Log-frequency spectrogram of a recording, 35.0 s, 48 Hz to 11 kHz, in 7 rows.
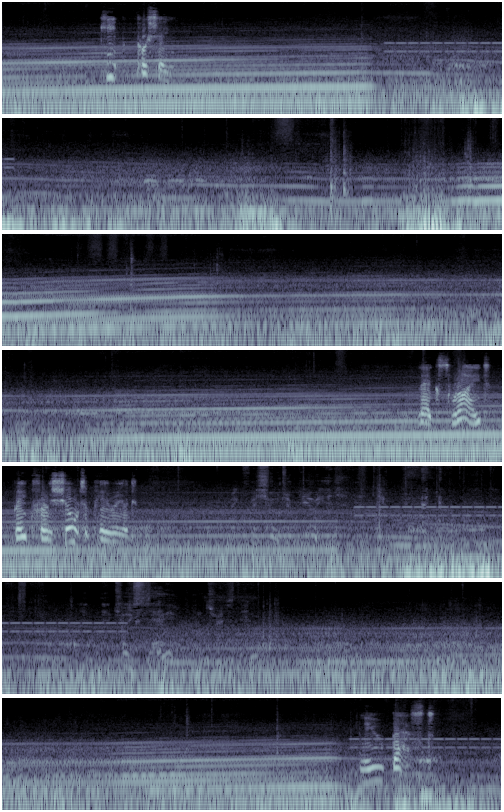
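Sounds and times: car engine accelerating and braking: 0:00.0 - 0:34.9
electronic beep: 0:03.8 - 0:05.2, 0:22.3 - 0:27.6, 0:33.4 - 0:34.9.

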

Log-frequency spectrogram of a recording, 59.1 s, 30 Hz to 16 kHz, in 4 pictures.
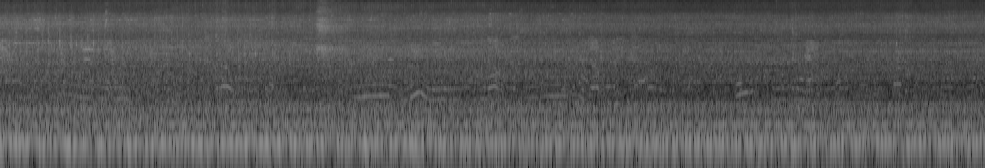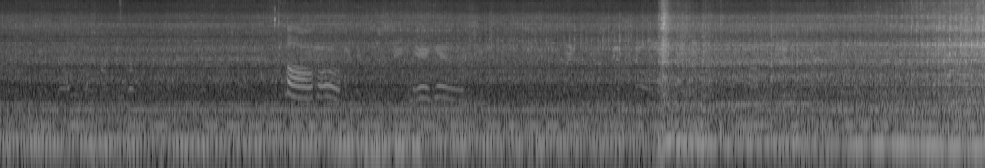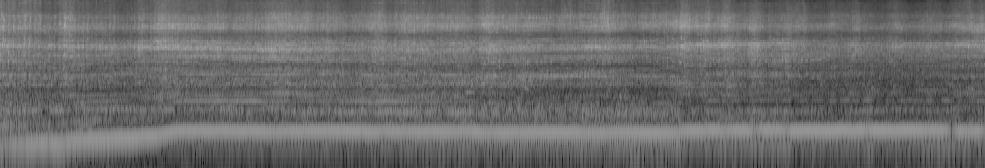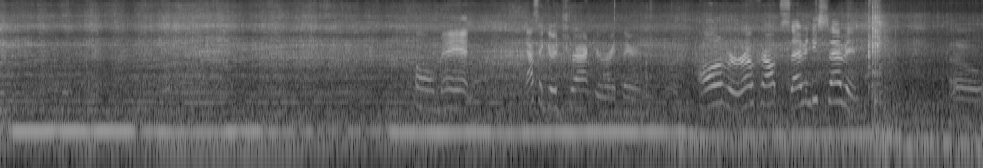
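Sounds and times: tractor engine under load: 0:00.0 - 0:59.0.

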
